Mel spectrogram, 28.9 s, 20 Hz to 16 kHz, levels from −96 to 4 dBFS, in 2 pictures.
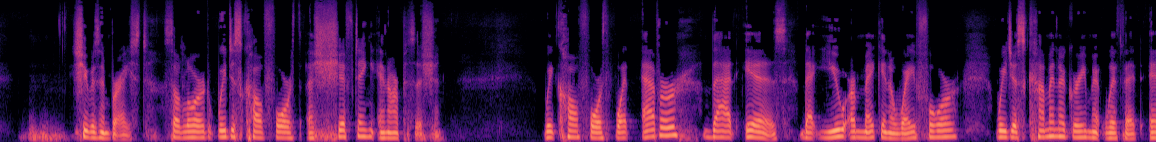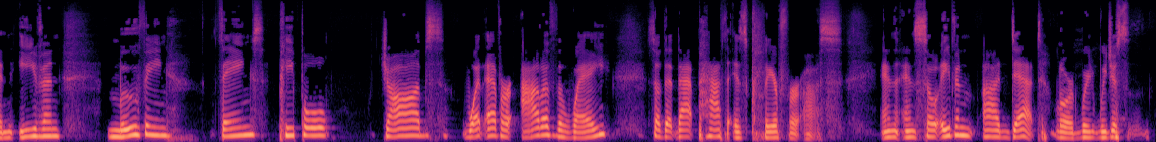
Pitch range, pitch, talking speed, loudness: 145-180 Hz, 160 Hz, 130 wpm, -23 LUFS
